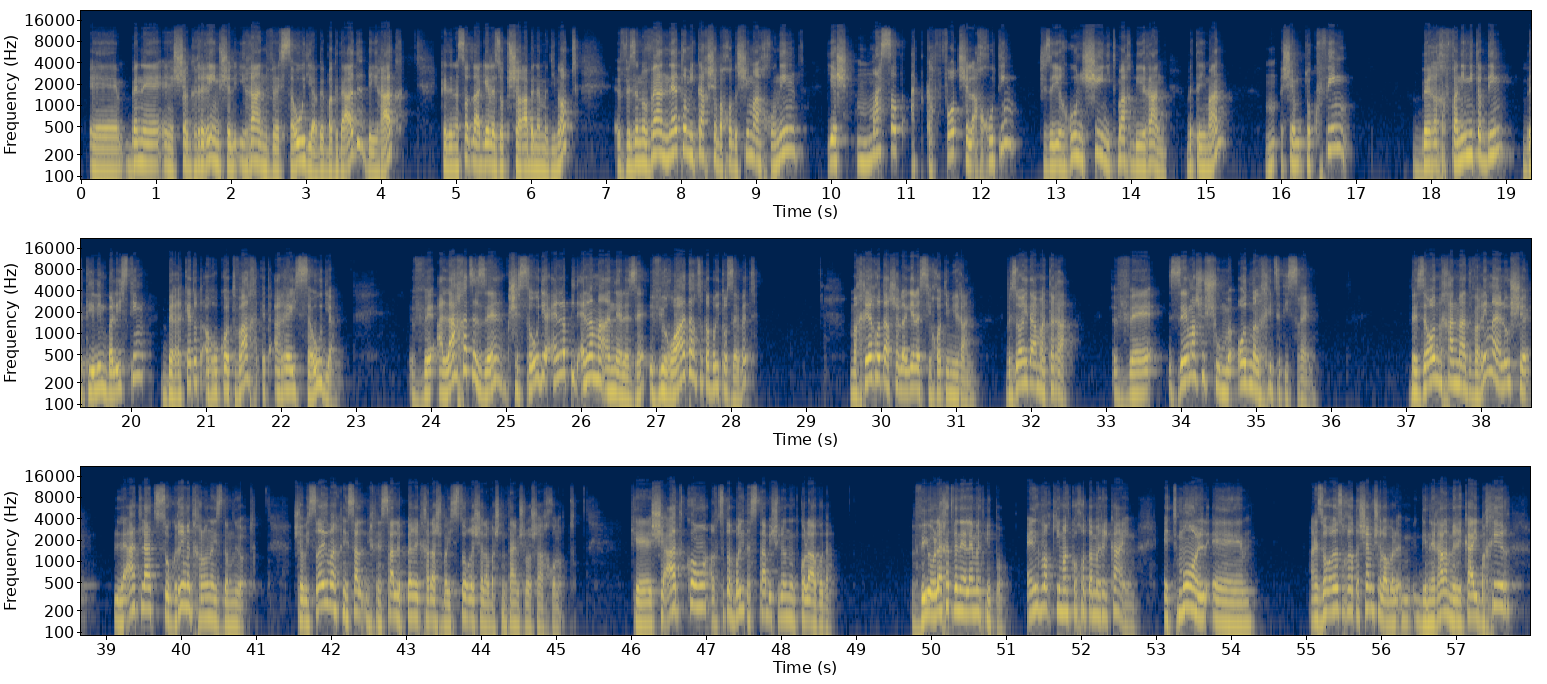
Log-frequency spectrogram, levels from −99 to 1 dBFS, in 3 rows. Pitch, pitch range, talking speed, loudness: 150 Hz, 130-190 Hz, 130 wpm, -23 LUFS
